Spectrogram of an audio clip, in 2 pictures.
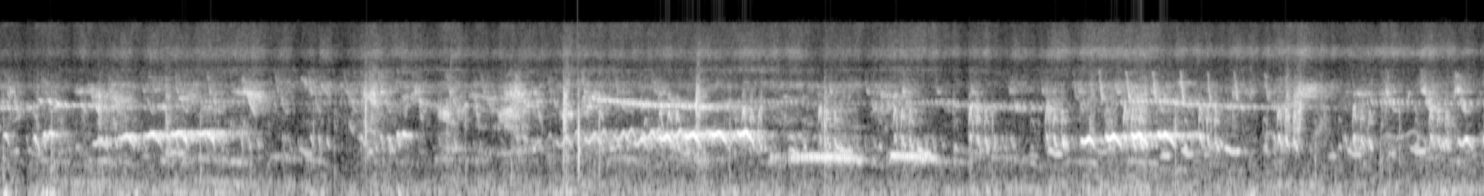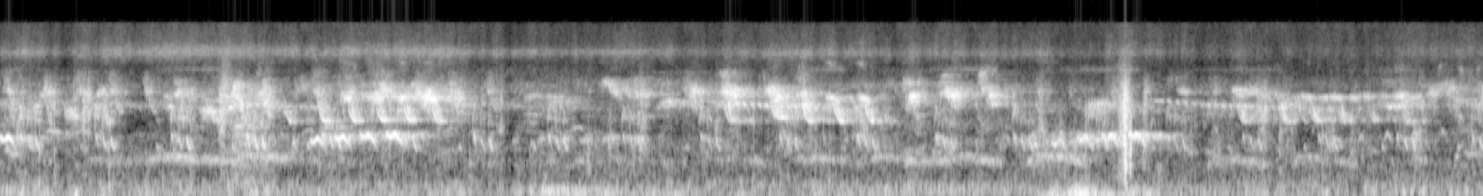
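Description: Several birds calling: one repeats a short rising-and-falling call every few seconds, while others give fast chattering trills higher up, busiest in the second half. A single sharp click comes near the end.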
